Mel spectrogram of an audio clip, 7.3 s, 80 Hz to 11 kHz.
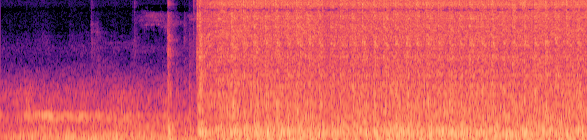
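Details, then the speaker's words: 1972 VW Beetle 1200 after fresh oil change, distributor cap off: steady starter churn about three to four beats a second, no firing; cranking only to build oil pressure until oil light goes out. "i'm actually just going to crank the engine over until the oil light goes out just to make sure the oil circulates all the way around the engine and we've got good oil pressure before we actually try and start"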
